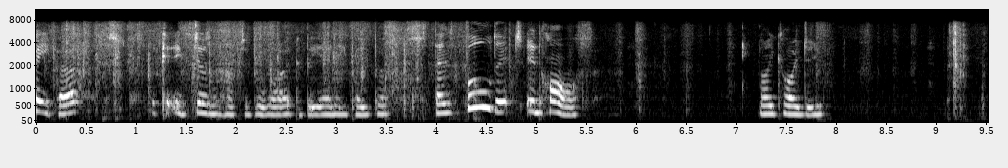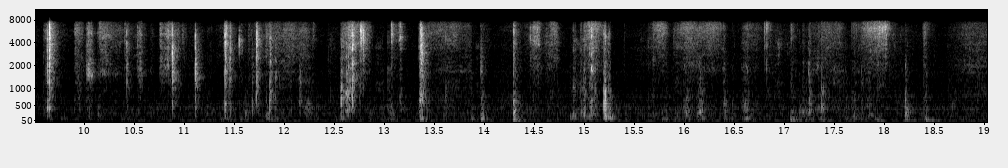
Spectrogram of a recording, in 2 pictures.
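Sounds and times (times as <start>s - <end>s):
paper being folded and creased: 0.0s - 7.0s, 8.1s - 19.0s.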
